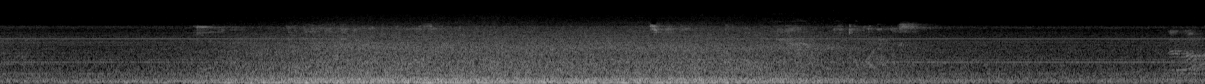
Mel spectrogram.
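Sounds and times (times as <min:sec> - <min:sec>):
train rumbling on tracks: 0:01.6 - 0:09.4.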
